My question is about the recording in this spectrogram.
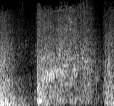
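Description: Crash sound effects from an animated race car wreck: shattering and breaking debris, with a louder surge about three quarters of a second in. The audio is pitch-processed by an autotune edit.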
